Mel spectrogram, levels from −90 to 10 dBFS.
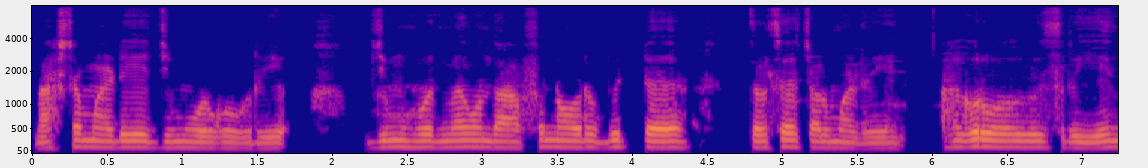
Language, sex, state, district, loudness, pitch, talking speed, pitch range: Kannada, male, Karnataka, Dharwad, -28 LUFS, 125 Hz, 130 wpm, 115-130 Hz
